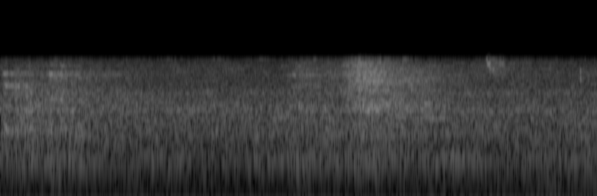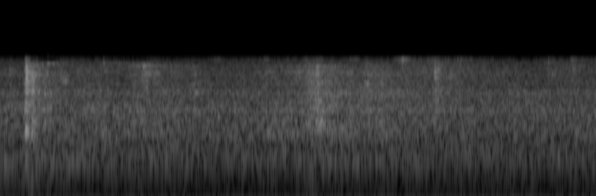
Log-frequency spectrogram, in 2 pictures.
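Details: Steady broadband rushing noise with a few faint thumps and clicks, and no animal calls.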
